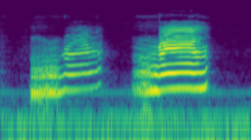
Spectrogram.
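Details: Talkative pet cat indoors giving two clear, drawn-out meows about a second apart, each starting rough and opening into a bright, harmonic tone, the second louder and higher.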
